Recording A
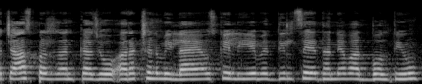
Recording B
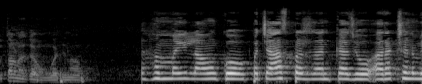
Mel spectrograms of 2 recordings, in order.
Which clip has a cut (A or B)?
B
